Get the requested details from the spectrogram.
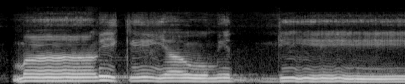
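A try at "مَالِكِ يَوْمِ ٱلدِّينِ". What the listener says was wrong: Baik, maknya kepanjangan Pak. Maliki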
